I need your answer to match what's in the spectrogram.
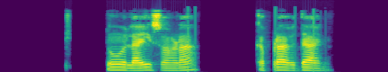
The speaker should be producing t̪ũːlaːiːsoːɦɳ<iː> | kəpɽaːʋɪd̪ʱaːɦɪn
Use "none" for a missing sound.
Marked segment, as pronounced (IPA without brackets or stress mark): aː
